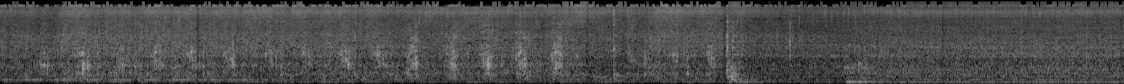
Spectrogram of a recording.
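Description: Onions and garlic frying in a pan for Bengali katla kalia crackle and hiss loudly at close range, with rhythmic scraping stirs during the first seconds, then a sharp clatter and a quieter, steadier sizzle.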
